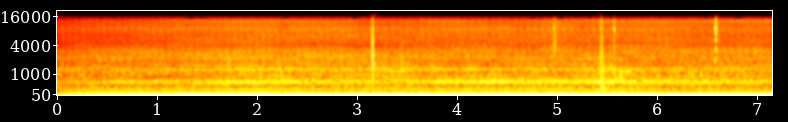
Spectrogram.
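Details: 1980s Volkswagen Cabriolet/Rabbit revived after sitting unused about 8–10 years, smoking while it burns off: steady, even idle with a smooth low drone and no knocks or misses. Normal idle.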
